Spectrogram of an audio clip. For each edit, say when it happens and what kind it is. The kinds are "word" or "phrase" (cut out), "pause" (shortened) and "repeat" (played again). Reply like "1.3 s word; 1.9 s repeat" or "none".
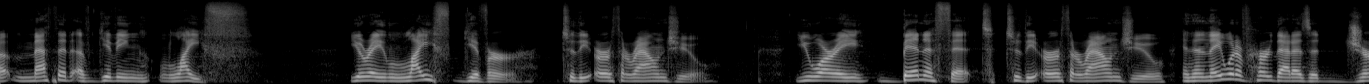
11.7 s pause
